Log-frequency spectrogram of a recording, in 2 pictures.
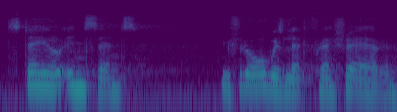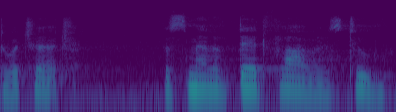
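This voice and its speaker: A woman's voice: lowish voice, fairly even intonation, moderate pace, mellow, lightly acted. A British actress playing a troubled, enigmatic, wistful young woman in a radio drama. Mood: brooding.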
